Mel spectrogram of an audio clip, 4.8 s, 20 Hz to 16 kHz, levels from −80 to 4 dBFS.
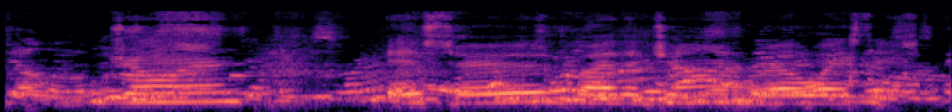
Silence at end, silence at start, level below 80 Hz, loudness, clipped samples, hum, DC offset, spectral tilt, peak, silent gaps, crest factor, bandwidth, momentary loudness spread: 0 s; 0.05 s; -70 dBFS; -20 LUFS; under 0.1%; none; under 0.1%; -3.5 dB/octave; -4 dBFS; none; 16 dB; 11.5 kHz; 10 LU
